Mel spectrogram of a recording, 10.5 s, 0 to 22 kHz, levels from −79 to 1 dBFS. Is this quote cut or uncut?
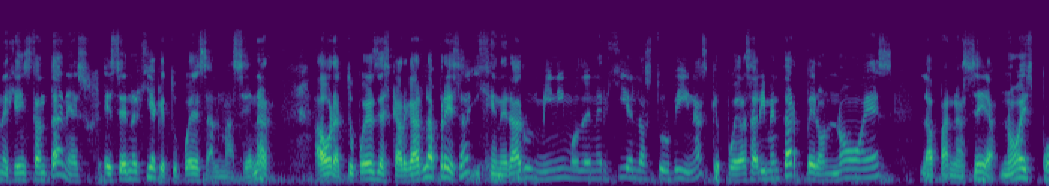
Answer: uncut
